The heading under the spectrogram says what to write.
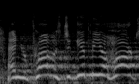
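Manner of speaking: very high, quick, eager voice; Tin Woodman. A narrator's reading. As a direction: chime in fast and high-pitched. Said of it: "said the Tin Woodman".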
